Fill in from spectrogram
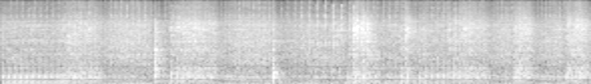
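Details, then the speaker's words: Lawnmower-based race tractor single on its second run, exhaust fitted with homemade drilled baffles: sharp, barking exhaust that stays loud through each throttle blip; better than before but still too loud. "Uh the exhaust sounds better, but I think it's still too loud. It does sound better."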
